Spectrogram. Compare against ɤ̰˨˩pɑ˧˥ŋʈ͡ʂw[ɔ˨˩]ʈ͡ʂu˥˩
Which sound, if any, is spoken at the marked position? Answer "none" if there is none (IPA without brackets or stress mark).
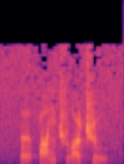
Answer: ɔ˧˥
